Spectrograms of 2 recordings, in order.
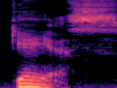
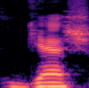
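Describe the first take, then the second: First: It is two syllables, sounding like guy-us. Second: It is one syllable, sounding like gesh. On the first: "what most people call Gaius" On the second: "it's Gesh spelled G E A S"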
